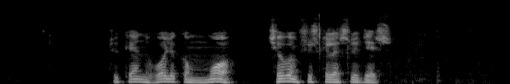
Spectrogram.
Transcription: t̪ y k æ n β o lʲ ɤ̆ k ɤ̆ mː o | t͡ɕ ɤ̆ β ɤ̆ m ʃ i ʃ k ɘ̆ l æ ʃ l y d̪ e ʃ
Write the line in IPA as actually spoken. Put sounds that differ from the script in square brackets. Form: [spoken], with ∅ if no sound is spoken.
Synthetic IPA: t̪ y k æ n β o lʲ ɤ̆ k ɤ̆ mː o | t͡ɕ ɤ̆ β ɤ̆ m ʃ [y] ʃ k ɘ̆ l æ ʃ l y d̪ e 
